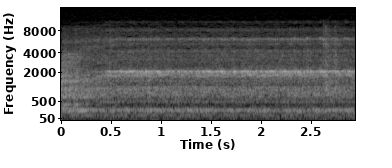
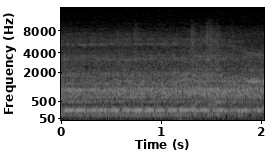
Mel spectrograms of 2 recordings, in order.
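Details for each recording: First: Timken bearing friction test rig run with a power steering fluid from a bare, dry start. A steady high screech with a rough metallic edge over a constant drone, and the rig starts smoking: the bearing is scuffing under heavy load. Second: Timken bearing friction test rig loaded, running on SynMax racing power steering fluid. It gets quieter to a low, steady hum with a faint even tone and no grinding or roughness: a normal, quiet bearing run.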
